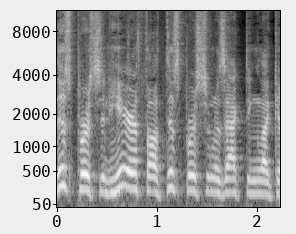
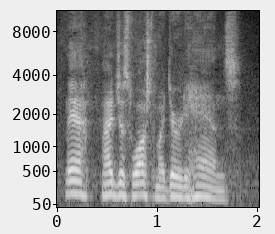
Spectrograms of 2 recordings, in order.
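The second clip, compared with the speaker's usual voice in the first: low, soft, plain matter-of-fact delivery; 6 semitones lower, 6 dB quieter than usual. Showing how one texted line can carry different emotions, matter-of-fact. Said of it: "I could do it as a matter of fact".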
